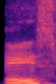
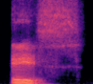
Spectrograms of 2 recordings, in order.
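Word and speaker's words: εἰς: One note that preposition ace right there. Notice that the epsilon and iota are a diphthong, so it's just one syllable. It's just ace.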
